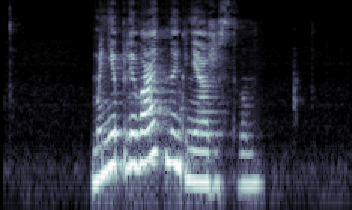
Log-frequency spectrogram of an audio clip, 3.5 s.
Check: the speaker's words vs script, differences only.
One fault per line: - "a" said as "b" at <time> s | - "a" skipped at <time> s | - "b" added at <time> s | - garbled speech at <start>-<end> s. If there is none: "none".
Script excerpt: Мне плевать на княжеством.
none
